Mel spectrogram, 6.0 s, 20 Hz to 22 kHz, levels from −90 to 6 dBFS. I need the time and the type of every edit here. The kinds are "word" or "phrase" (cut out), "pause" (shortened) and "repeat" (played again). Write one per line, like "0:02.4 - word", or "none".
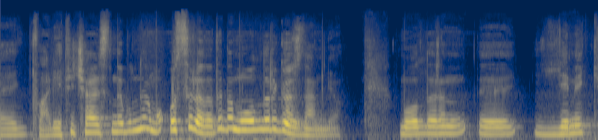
0:02.3 - phrase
